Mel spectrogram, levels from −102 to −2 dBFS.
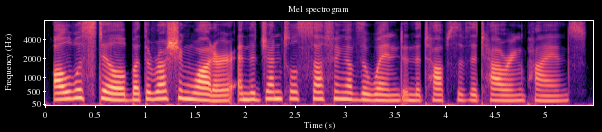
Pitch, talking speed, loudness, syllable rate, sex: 215 Hz, 230 wpm, -18 LUFS, 5.4 syllables/s, female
